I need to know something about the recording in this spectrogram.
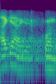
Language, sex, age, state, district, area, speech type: Odia, male, 30-45, Odisha, Khordha, rural, conversation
